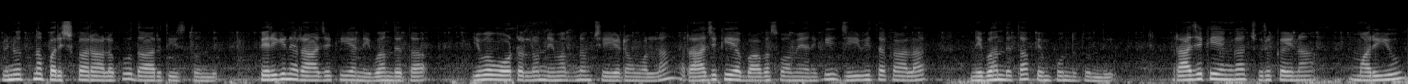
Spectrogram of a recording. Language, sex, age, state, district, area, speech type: Telugu, female, 30-45, Telangana, Bhadradri Kothagudem, urban, spontaneous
